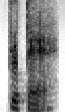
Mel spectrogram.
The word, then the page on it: prepare: Indian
